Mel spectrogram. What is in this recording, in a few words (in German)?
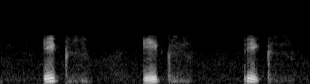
"x", German alphabet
